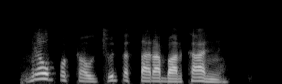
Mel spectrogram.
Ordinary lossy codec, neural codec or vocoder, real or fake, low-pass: Opus, 24 kbps; codec, 16 kHz in and 24 kHz out, 0.8 kbps, FocalCodec, streaming, 65536 codes; fake; 5.4 kHz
